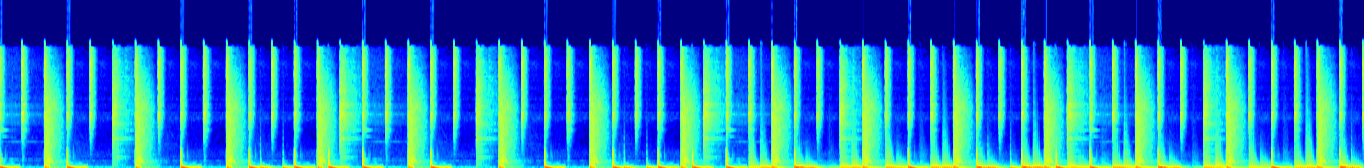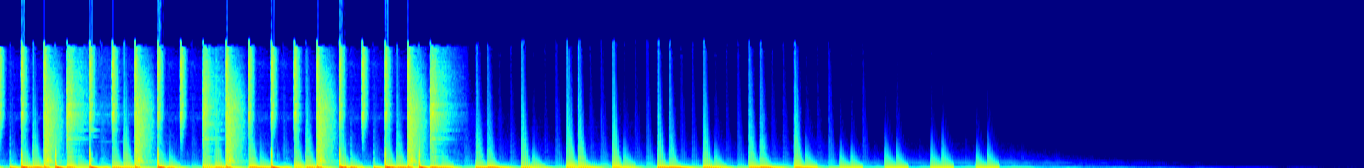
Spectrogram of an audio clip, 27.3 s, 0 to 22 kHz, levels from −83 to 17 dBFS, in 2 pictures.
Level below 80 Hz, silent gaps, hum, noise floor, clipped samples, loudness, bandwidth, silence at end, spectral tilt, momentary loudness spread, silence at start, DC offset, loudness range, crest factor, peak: -18 dBFS; none; none; -82 dBFS; under 0.1%; -15 LUFS; 17.5 kHz; 3.65 s; -5 dB/octave; 11 LU; 0 s; under 0.1%; 8 LU; 14 dB; 0 dBFS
